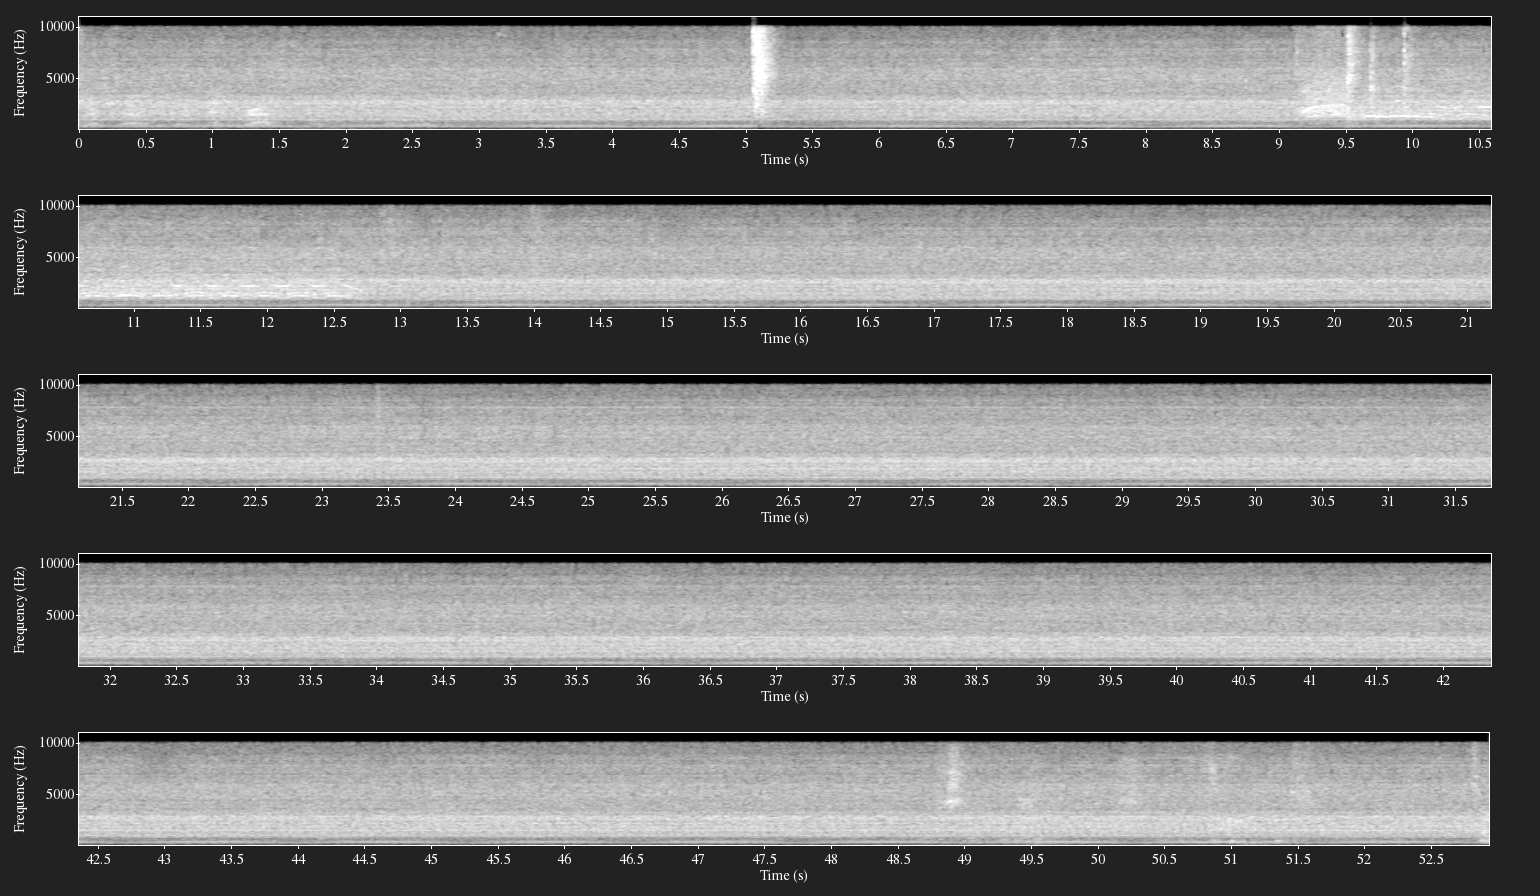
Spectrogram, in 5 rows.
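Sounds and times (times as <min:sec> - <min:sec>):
testing machine humming: 0:00.0 - 0:52.9
pulsing tone: 0:07.0 - 0:16.6.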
